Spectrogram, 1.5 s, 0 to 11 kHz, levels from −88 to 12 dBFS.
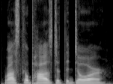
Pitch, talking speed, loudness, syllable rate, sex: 150 Hz, 200 wpm, -17 LUFS, 5.1 syllables/s, female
